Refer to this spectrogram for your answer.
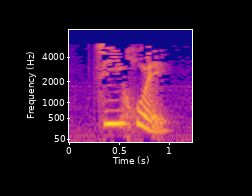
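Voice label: "机会", Mandarin Chinese; hsk; chinese-flashcards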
